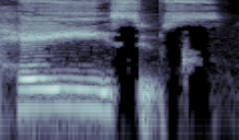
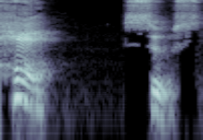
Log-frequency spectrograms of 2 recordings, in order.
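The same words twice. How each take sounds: First: Jesus as hay-SOOS with a glide; slow wrong Jesus, hay-soos; anglicized Jesus. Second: Jesus as heh-SOOS; Jesus with simple E; Jesus the Spanish way; Spanish pronunciation. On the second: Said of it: "not Jesus". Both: Shown as a demonstration.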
